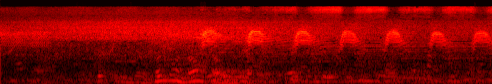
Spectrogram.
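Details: A male cicada near a loess path at Daegu Arboretum, Korea, sings a loud, steady hiss of high buzzing with regular pulses about twice a second.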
